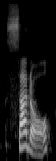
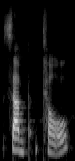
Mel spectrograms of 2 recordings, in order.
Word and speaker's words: subtle: This word, subtle, is a word many native speakers make mistakes with because native speakers actually see the B and they really want to say it, but it's incorrect. We don't say subtle.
